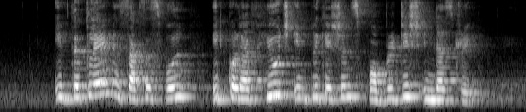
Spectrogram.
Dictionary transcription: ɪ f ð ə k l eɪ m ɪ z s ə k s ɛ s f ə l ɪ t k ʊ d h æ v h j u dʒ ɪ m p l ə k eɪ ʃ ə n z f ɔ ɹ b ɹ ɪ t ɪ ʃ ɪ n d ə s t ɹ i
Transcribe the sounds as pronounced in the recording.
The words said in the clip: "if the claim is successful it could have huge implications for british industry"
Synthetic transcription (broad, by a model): ɪ f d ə k l eɪ m ɪ z s ə k s ɛ s f ə l ɪ t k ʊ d h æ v h j u dʒ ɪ m p l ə k eɪ ʃ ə n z f ɔ ɹ b ɹ ɪ t ɪ ʃ ɪ n d ə s t ɹ i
